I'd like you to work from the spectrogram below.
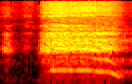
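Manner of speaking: high, broken laugh-cry; a laugh that cracks into crying; half laugh, half sob. Retold or imitated. Reaction to doctor's blunt advice.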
